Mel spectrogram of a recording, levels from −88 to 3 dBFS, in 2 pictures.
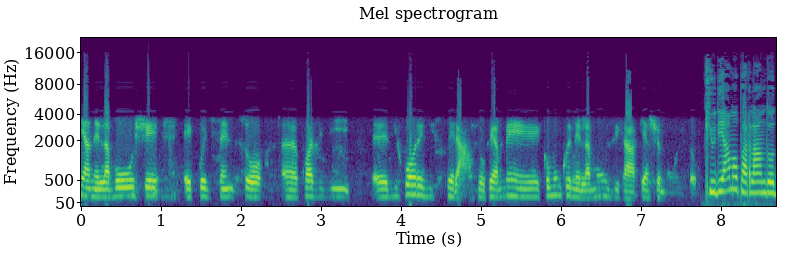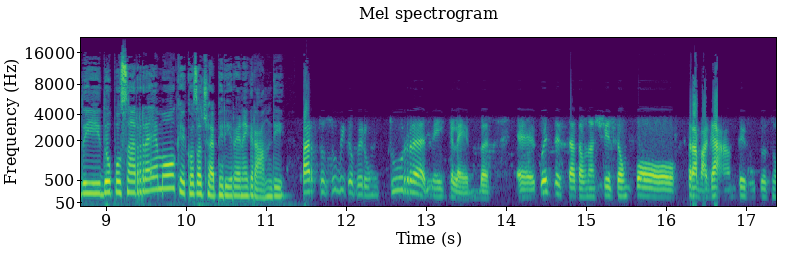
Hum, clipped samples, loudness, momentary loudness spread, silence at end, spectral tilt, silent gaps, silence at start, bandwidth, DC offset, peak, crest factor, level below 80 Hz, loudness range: none; under 0.1%; -14 LUFS; 11 LU; 0 s; -4 dB/octave; none; 0 s; 17 kHz; under 0.1%; 0 dBFS; 14 dB; -56 dBFS; 6 LU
